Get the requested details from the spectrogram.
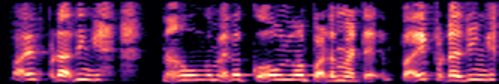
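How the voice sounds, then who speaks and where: பெண், மிக உயர்ந்த குரலில் கெஞ்சுகிறாள். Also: female voice, very high-pitched, fairly quick. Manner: pleading, laughs and whines while coaxing. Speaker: wife in a couple vlog. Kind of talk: casual couple prank chat.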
